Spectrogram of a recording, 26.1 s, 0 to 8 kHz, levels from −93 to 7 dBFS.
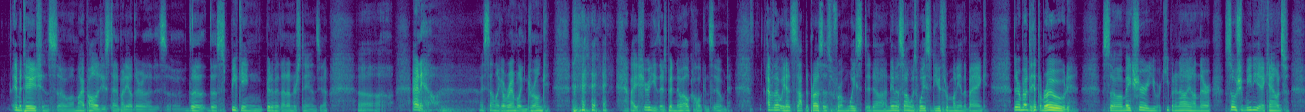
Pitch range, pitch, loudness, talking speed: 115-145 Hz, 130 Hz, -24 LUFS, 185 wpm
